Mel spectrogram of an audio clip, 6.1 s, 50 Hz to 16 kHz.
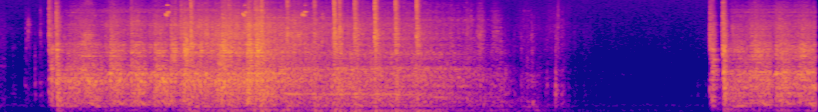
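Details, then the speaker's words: Żuk engine, first start after machine-shop repair of cylinder 4 exhaust valve seat: catches, runs lumpy with a stumbling beat, dies and restarts; missing on at least one cylinder, suspected ignition-related, improves with distributor position. "still not running on all but I think it's ignition related this one"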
